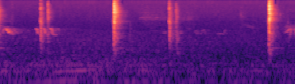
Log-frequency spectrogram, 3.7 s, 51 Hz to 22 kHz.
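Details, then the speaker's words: Abandoned 1990 Yamaha XV1100 Virago on its first start attempt: four scattered sharp solenoid clicks with no starter spin; the starter motor is suspected to lack current from a poorly attached battery connection. "basically you'd hear the solenoid click but the starter wouldn't engage so wouldn't start the bike obviously"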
